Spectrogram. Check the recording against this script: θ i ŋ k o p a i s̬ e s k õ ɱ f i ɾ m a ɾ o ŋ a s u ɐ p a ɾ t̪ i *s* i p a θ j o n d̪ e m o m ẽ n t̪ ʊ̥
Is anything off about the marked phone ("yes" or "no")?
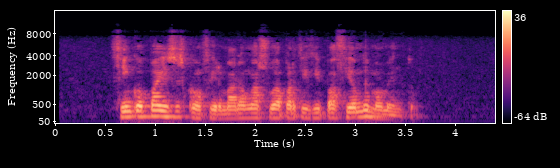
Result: yes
